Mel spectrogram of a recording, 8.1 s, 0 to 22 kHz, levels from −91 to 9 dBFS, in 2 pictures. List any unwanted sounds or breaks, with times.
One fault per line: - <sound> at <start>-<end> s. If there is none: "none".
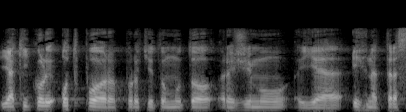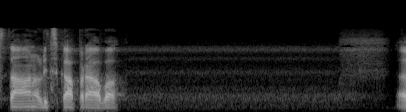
none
